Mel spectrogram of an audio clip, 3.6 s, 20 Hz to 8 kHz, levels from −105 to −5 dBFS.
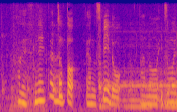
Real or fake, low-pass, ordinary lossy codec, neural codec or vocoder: real; 7.2 kHz; none; none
